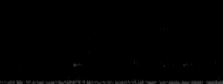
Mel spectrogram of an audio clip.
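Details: Rescued male house cat, just back from outdoors and being brushed indoors while wanting a treat, purrs in a low, steady rumbling pulse; faint household sounds above.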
